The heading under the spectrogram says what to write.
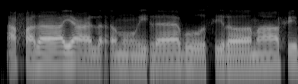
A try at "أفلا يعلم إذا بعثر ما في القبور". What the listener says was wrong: আইনের মাখরাজ ধরবেন, আইন। ইয়ালামু ইযা বু'সিরা, এই আইনের মাখরাজ ধরেন।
